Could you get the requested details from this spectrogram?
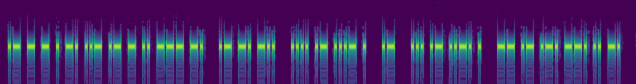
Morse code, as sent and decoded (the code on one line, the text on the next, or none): .- - - . -. ..- .- - .. --- -. / .- -. -.. / .... .- ...- . / .- / ... .- ..-. / -- .- .-. --. .. -.
ATTENUATION AND HAVE A SAFE MARGIN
